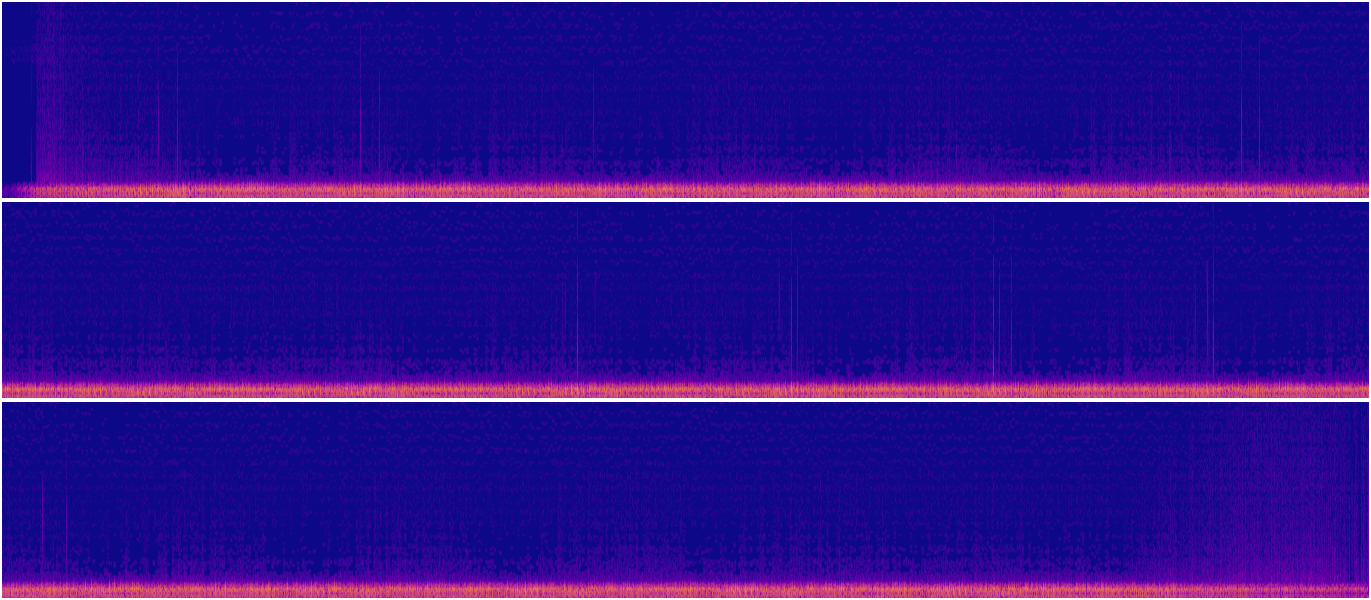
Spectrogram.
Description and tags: plasma engine fx
Engine "Humming" sound for many use. Use your imagination.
